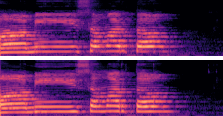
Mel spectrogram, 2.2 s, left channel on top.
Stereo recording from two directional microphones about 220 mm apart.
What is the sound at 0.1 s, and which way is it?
Music, 25° right (ahead or behind).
